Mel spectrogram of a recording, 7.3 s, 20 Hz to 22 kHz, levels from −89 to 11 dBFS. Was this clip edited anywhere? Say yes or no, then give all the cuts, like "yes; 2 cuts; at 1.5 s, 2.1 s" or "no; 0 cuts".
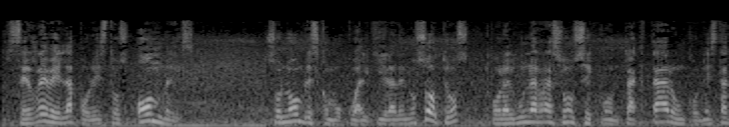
yes; 2 cuts; at 2.6 s, 4.9 s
